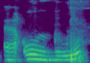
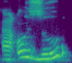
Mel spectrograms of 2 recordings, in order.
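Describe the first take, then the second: First: The middle consonant is a soft voiced th. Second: The middle consonant is a buzzing z sound. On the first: The speaker calls it right. "tapi huruf zal" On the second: The speaker calls it wrong. "Jangan terbaca a'udzu, jangan terbaca huruf zai"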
